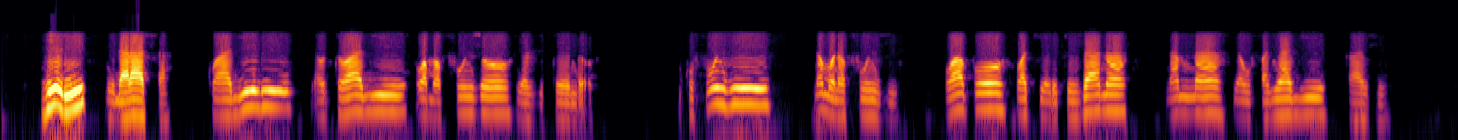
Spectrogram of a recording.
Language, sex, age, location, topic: Swahili, male, 25-35, Dar es Salaam, education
